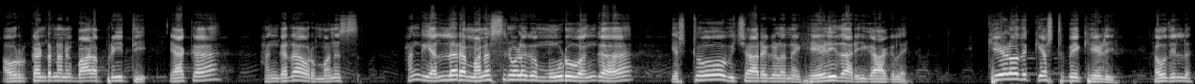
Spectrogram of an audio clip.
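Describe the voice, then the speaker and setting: A man's voice: a little high, normal speed. A middle-aged man with a North Karnataka accent giving a folksy village sermon, chatty and often asking the crowd rhetorical questions. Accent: North Karnataka Kannada. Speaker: religious leader giving a blessing sermon.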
